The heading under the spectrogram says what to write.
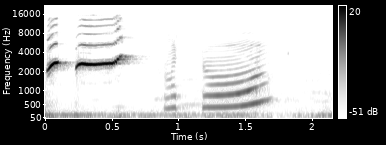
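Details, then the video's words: Pet talking parrot, or tota, produces loud clear tonal phrases rich in overtones: two sustained whistled sounds, then a longer upward-sliding note, with a person repeating the bird's name nearby. "Talking parrot video || Parrot video || Bolta hua Tota"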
